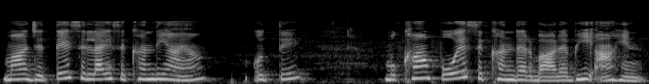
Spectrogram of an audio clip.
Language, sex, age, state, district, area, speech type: Sindhi, female, 30-45, Maharashtra, Thane, urban, spontaneous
